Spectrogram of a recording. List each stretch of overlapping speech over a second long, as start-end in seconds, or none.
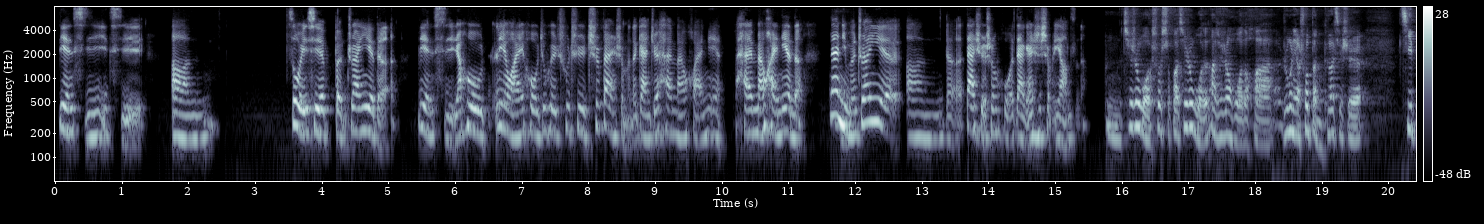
none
